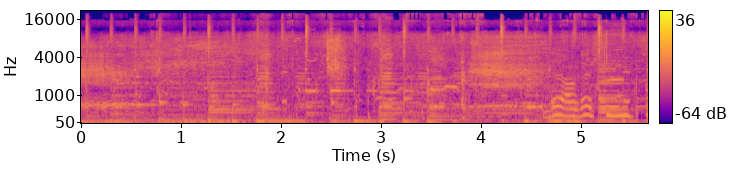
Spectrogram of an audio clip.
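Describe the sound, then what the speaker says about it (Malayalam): Sheep bleating at an animal farm in Graves Park, Sheffield, England, several wavering calls rising over continuous background talk and farm noise, the clearest bleats coming toward the end. "കുറെ ചെമ്മരിയാടുകളുണ്ട് അവിടെ"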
